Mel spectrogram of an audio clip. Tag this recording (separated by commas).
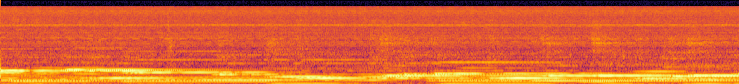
Hammond organ, Organ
